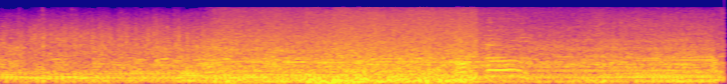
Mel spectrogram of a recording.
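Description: Tyres splash through muddy water.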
